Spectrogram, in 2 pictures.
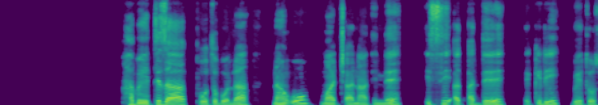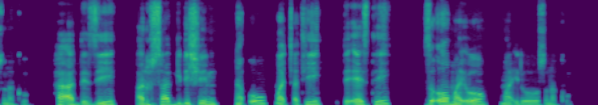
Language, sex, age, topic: Gamo, male, 18-24, government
